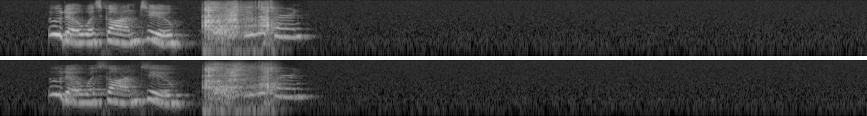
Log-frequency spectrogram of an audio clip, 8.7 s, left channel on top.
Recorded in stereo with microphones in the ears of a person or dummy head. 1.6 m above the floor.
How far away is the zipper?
About 2 m.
